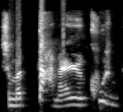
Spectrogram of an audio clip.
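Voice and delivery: usual speaking voice

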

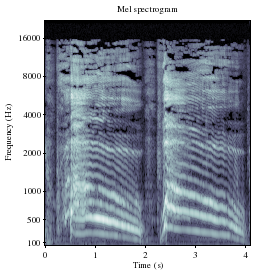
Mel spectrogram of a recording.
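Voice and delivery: whooping like on a fairground ride; thrilled whoa. Pretend. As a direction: ride the drop with a big whoa. Mock thrill of bullet train.

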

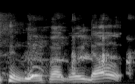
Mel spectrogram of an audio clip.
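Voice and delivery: the retort said again through a laugh; cracking up while repeating the line; amused, laughing replay of the comeback. Real, not acted.

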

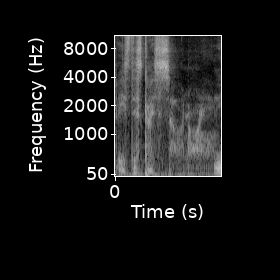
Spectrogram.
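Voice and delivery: whispered aside, unvoiced. Dustin whispering that Steve is so annoying, whisper. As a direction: hush it like a secret complaint.

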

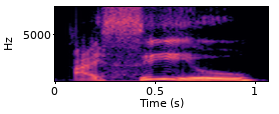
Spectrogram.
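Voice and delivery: lightly voiced celebrity impression; a hint of an odd, halting actor; Christopher Walken. Retelling a star's odd greeting to a comedian, light impression. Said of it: "Christopher Walken looks at the dog".

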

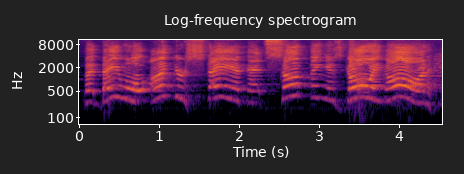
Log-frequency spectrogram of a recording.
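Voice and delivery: loud, high, slow and emphatic; full-force preaching. Real, not acted. Preacher explaining the move of God to brothers and sisters, forceful. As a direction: stretch the key words and drive them home.

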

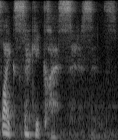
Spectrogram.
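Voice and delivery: bitter whisper. Acted. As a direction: drop it to a hiss of a whisper. Bitter line trails off.

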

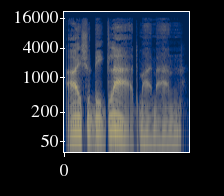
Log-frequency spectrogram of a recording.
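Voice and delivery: deep, slow, icy gentleman; stern old grandee, deliberately paced; cold, stern Sir Roderick. A narrator's reading. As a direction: address a servant coldly, low and measured.

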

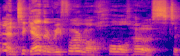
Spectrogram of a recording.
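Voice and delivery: laughing through the words. Real, not acted. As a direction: giggle out the joke. Laughing while speaking.

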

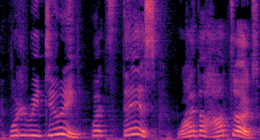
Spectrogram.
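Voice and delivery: bewildered. Retold or imitated. Own panicked inner voice.

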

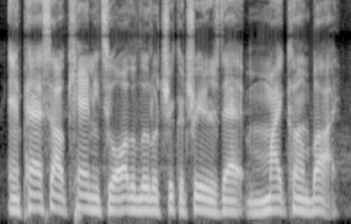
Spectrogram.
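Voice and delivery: ordinary delivery

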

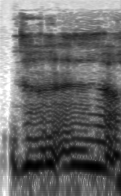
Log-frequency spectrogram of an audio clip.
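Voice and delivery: high, soft, drawn-out nah; hesitant high-pitched objection; mock reluctance. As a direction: stretch it out high in gentle protest. Acts out his hesitant objection.

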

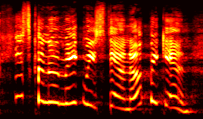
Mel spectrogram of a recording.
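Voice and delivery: high-pitched mock dismay; pleading complaint. Churchgoer dreading standing up again, exasperated mock protest. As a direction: complain in a high, put-upon voice.

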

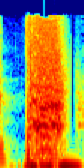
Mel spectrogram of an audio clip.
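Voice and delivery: sudden loud, high pop; explosive sound effect; imitated pop. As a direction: burst it out like an explosion. Imitates the dye pack bursting.

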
